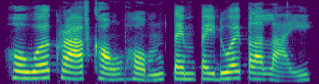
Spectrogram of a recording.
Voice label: hovercraft tailandes

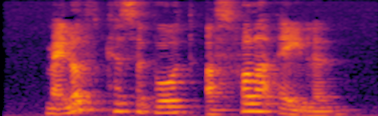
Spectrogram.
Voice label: hovercraft luxemburgues

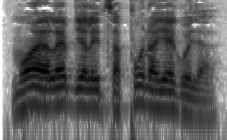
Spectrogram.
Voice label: hovercraft croata

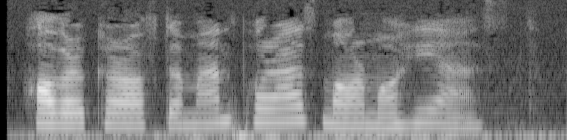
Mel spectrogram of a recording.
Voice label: hovercraft farsi

